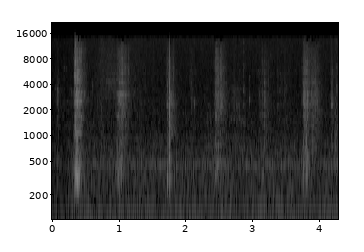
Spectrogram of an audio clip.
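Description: A person chewing a mouthful of crusty buttered olive bread, with about five irregular crunches as the crust is bitten down.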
